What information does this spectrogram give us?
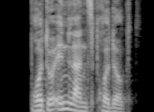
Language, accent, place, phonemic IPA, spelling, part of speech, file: German, Germany, Berlin, /ˌbʁʊtoˈʔɪnlantspʁoˌdʊkt/, Bruttoinlandsprodukt, noun, De-Bruttoinlandsprodukt.ogg
- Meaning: gross domestic product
